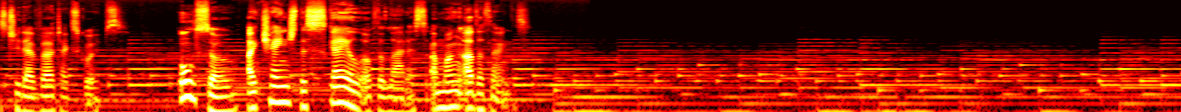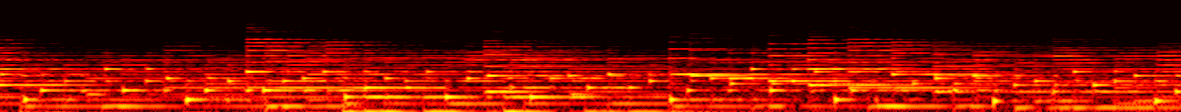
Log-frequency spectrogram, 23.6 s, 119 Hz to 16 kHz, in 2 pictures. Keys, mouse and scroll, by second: 1.4-1.9 scroll up 2, 2.7 click, 3.3 middle click, 4.1 KP_0, 5.9 Tab, 6.0 click, 6.0 scroll up 12, 6.1 click, 6.2 click, 6.2 scroll down 4, 6.3 shift+middle click, 6.3 KP_1, 6.4 alt+a, 6.5 ctrl+s, 6.7 b, 7.2 click, 7.5 ctrl+Tab, 7.5 b, 7.5 right click, 7.8 ctrl+Tab, 8.2 right click, 8.2 g, 9.1 right click, 9.3 g, 10.5-10.9 scroll down 3, 11.2 scroll up 1, 12.9 scroll down 1, 13.2 scroll up 1, 13.5 scroll down 1, 13.6-14.7 scroll up 1, 14.7 scroll down 1, 14.7 KP_0, 15.1 scroll down 1, 15.2 scroll up 3, 15.7 shift+middle click, 16.0 shift+right click, 16.3-16.7 scroll down 2, 16.7 alt+g, 17.5 g, 18.1 ctrl+Tab.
